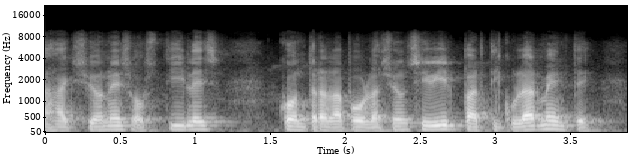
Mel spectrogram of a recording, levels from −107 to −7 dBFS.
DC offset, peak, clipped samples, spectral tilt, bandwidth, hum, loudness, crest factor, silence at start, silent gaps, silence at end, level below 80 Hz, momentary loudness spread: under 0.1%; -6 dBFS; under 0.1%; -7.5 dB/octave; 8.6 kHz; none; -22 LUFS; 16 dB; 0 s; none; 0.15 s; -50 dBFS; 6 LU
